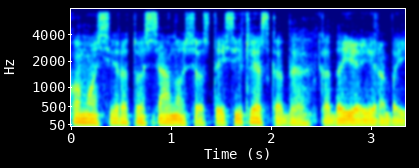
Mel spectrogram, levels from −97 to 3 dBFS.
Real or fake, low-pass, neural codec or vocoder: fake; 7.2 kHz; codec, 16 kHz, 8 kbps, FreqCodec, smaller model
